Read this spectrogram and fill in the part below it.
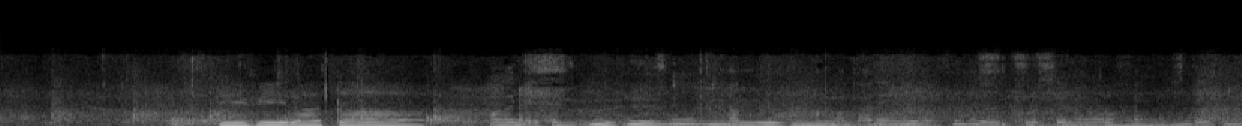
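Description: A young woman talks back.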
